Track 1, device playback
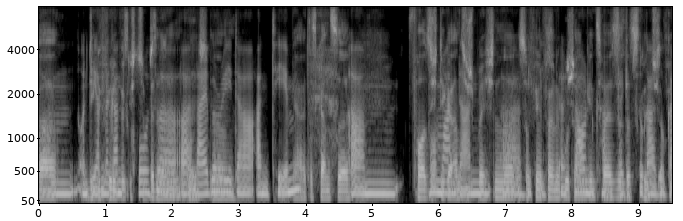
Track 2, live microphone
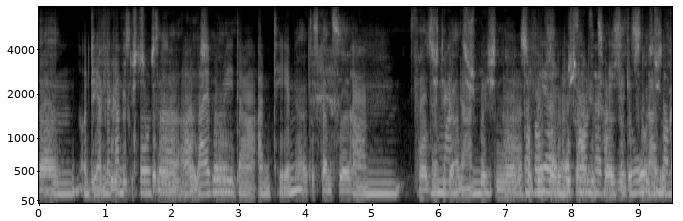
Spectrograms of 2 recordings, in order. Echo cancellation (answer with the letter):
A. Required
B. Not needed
A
